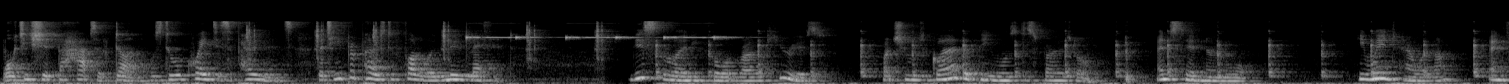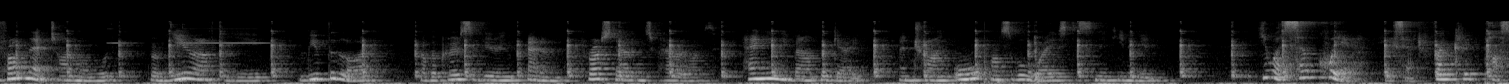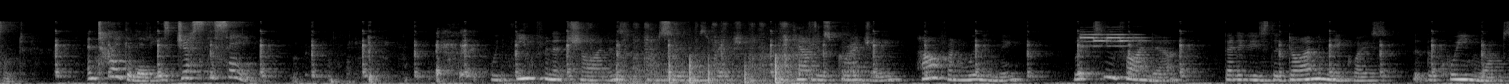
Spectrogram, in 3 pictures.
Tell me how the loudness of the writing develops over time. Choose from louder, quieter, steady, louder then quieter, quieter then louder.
louder.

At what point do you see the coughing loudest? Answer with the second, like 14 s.
34 s.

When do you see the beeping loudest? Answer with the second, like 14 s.
41 s.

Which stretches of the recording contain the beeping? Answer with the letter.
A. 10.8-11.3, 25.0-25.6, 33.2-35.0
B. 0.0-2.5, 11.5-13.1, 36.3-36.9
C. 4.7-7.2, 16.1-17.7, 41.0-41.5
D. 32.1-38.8
C.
